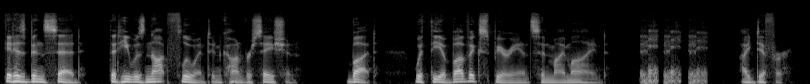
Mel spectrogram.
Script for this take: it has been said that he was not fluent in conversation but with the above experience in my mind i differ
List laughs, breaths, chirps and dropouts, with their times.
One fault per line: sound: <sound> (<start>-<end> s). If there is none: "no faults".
sound: laugh (6.4-7.1 s)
